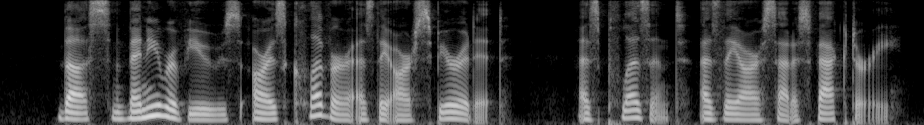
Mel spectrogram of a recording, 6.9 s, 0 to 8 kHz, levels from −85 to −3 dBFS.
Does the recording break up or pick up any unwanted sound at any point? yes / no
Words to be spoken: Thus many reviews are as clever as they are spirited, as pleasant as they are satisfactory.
no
